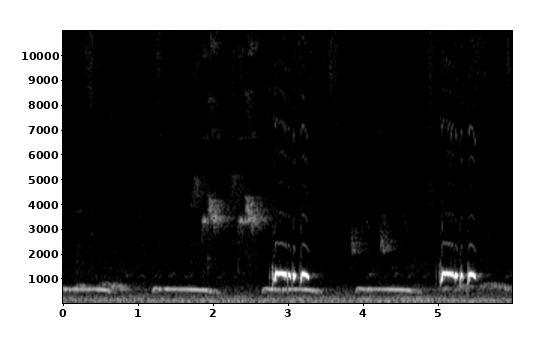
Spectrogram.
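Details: Zebra dove of a local Indonesian strain in full song, ngayer style: two bright stuttering coo phrases of rapid pulsed notes, separated by softer, lower, sliding coos, plus faint high chirping from other birds in the background.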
